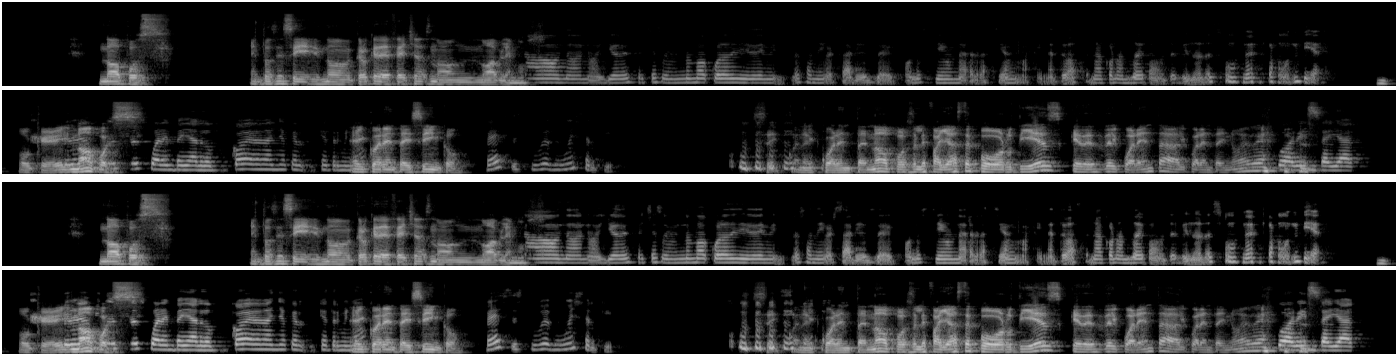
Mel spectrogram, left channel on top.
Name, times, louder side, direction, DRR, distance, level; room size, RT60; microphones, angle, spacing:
voice 1, 0.7-1.7 2.5-5.4 13.7-13.9 14.1-15.3 17.4-18.6 21.6-27.0, right 2 dB, 10° right, 0.5 m, -25 dB
voice 2, 5.1-13.2 14.2-17.6 18.8-19.9 21.3-22.1 26.7-27.4, right 6 dB, 75° right, 0.5 m, -29 dB
19.5 x 9.6 x 2.7 m
head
